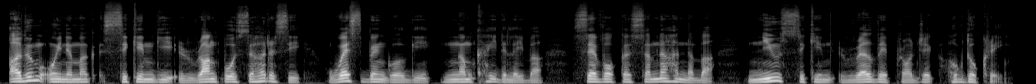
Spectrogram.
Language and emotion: Manipuri, neutral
